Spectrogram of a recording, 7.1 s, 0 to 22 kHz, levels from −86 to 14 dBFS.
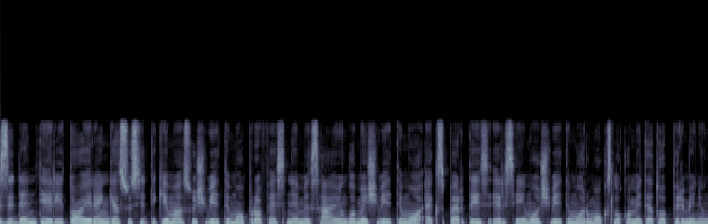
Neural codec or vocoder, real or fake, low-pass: none; real; 9.9 kHz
